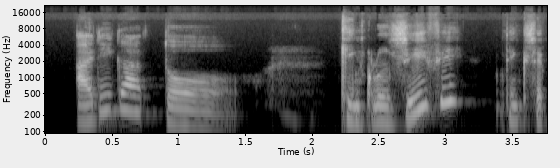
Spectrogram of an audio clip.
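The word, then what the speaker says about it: ありがとう: essa expressão mas arigatô as pessoas tendem a falar arigato se fosse em japonês em japonês você tem que prolongar a última sílaba que ficaria arigato que inclusive tem que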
